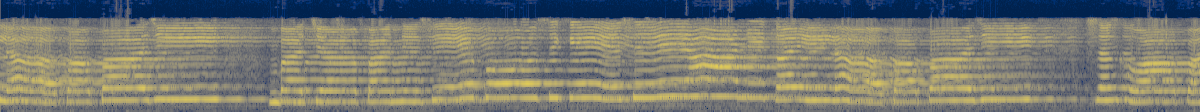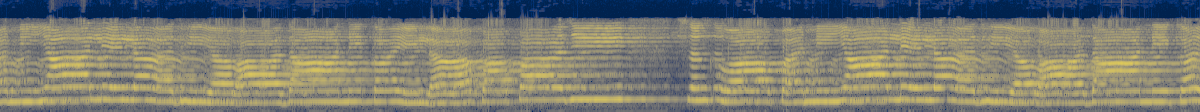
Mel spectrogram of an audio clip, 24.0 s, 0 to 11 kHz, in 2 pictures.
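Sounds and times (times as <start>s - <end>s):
woman singing in a high voice: 0.0s - 24.0s.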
